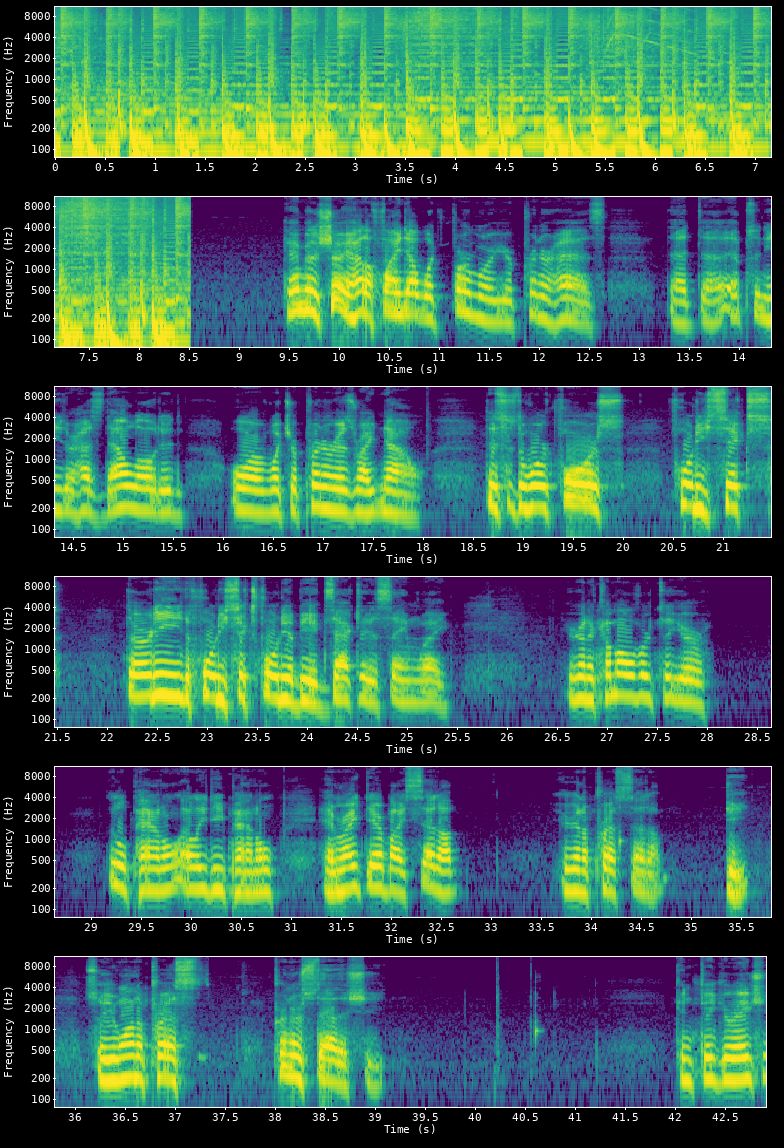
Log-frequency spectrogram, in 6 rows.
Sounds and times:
Speech: 0:09.4 - 0:12.7, 0:13.3 - 0:18.0, 0:18.6 - 0:21.6, 0:22.2 - 0:25.4, 0:26.6 - 0:28.1, 0:29.2 - 0:32.7, 0:33.6 - 0:37.4, 0:38.0 - 0:39.1, 0:42.0 - 0:42.9.

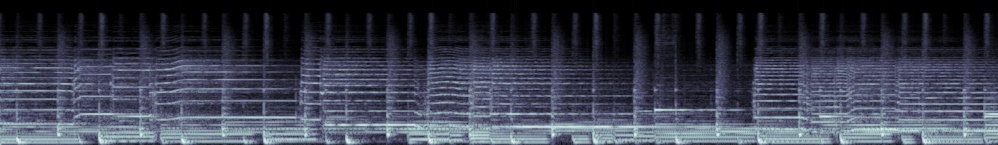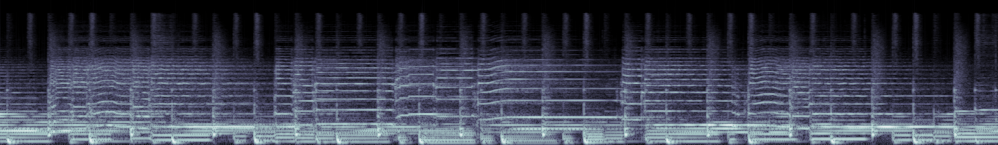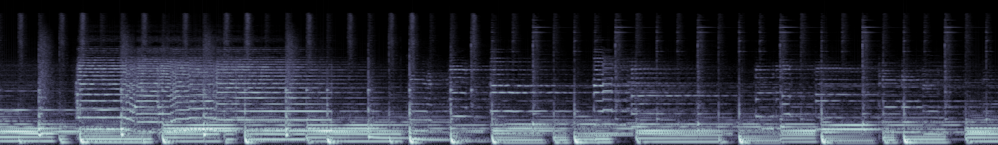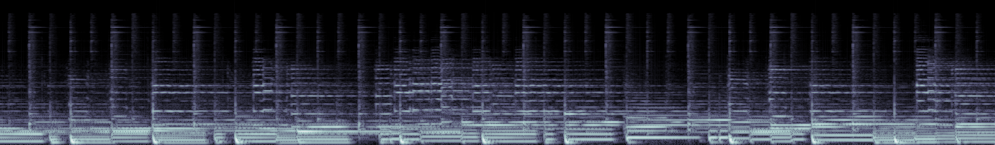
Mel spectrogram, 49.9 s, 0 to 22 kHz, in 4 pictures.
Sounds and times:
Strum: 0:00.0 - 0:49.8.

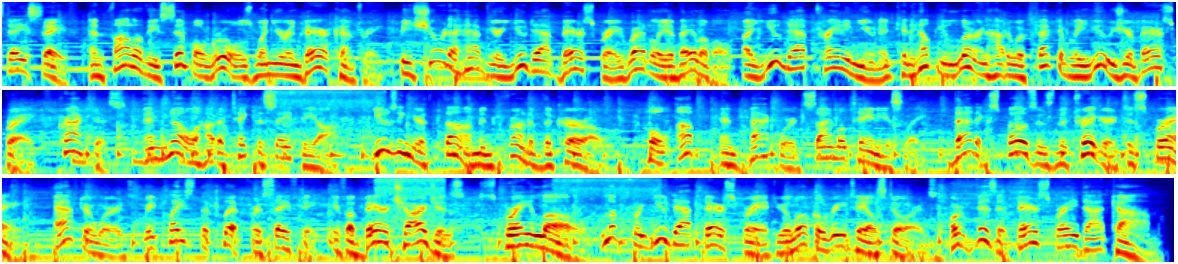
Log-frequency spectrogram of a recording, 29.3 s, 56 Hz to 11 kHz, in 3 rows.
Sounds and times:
Music: 0:00.0 - 0:29.3
Speech: 0:00.0 - 0:29.3
Spray: 0:12.0 - 0:13.1, 0:22.7 - 0:23.4, 0:24.2 - 0:25.2.

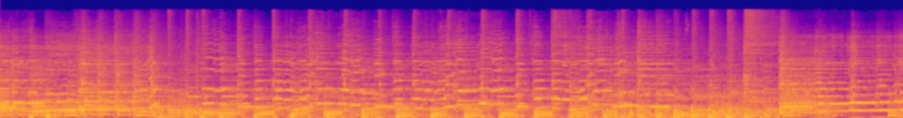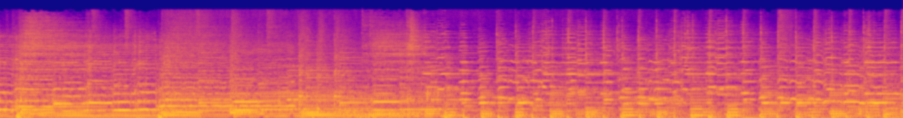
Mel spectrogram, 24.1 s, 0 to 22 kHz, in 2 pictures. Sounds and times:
Violin, fiddle: 0:00.0 - 0:24.0.

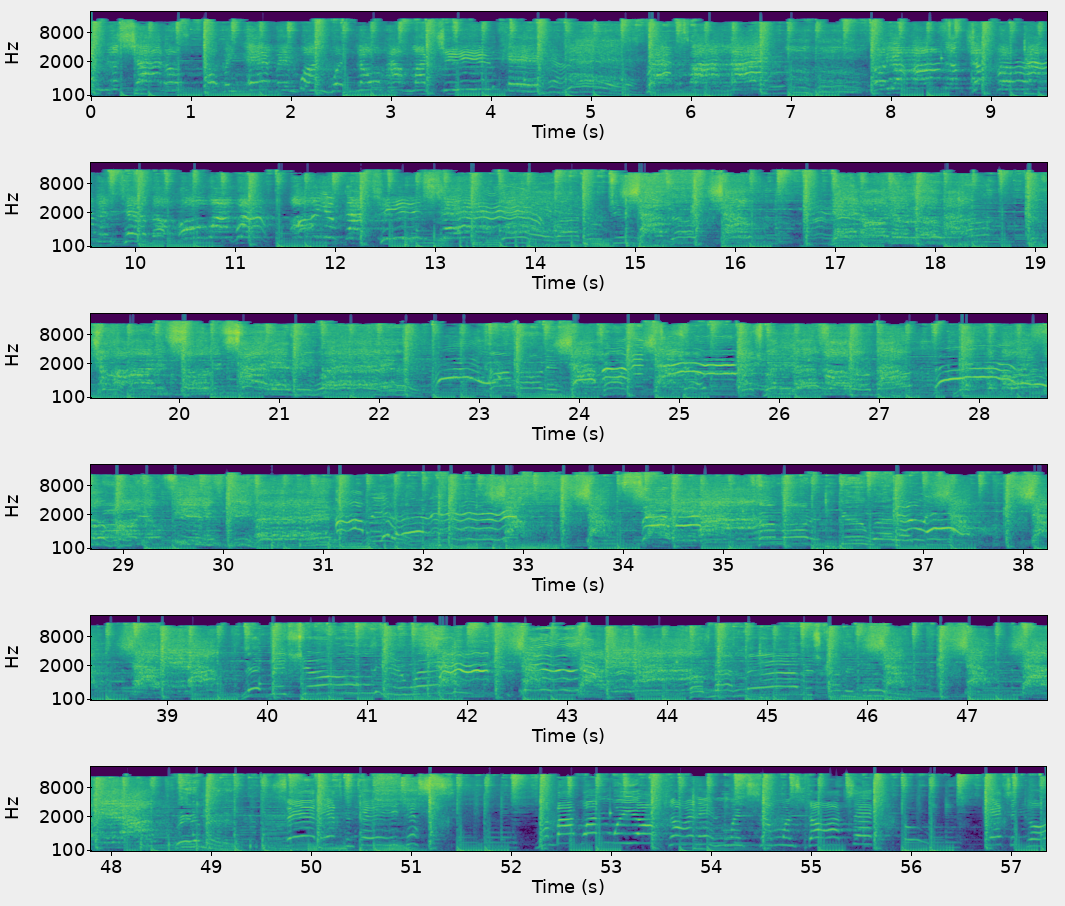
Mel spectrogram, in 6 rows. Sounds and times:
Singing: 0:00.0 - 0:49.2
Funk: 0:11.5 - 0:35.4, 0:44.8 - 0:53.2.

